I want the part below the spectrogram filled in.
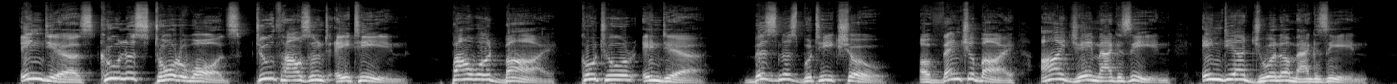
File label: Awards show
